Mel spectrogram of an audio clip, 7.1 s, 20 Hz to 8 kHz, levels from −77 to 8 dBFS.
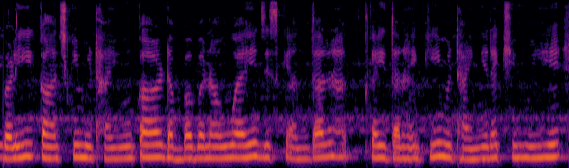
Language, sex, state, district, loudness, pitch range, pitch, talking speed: Hindi, female, Bihar, Madhepura, -25 LUFS, 200-220 Hz, 215 Hz, 160 wpm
